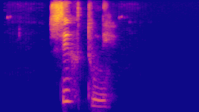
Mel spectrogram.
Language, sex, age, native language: Icelandic, female, 30-39, Icelandic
